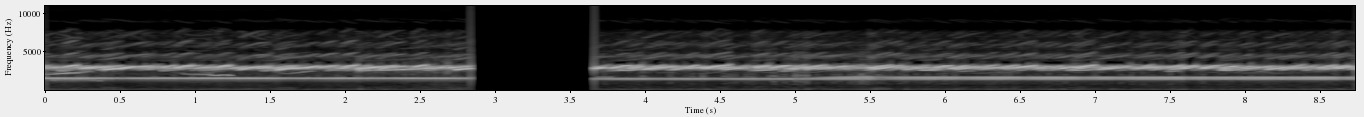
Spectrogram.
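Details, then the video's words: Several American toads looking for mates in a vernal pool in central Ohio give long sustained musical trills that overlap into a continuous chorus, broken by a brief silent gap near three seconds. "American toads in a vernal pool"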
